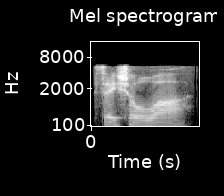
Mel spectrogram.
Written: Seychellois

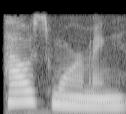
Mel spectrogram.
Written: housewarming

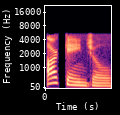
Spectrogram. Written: Gulf of Archangel

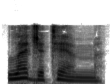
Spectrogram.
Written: legitim

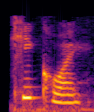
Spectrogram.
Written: kikoi

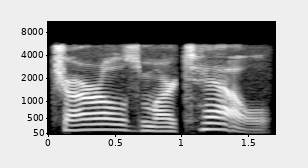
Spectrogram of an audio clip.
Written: Charles Martel

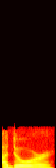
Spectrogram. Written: adore

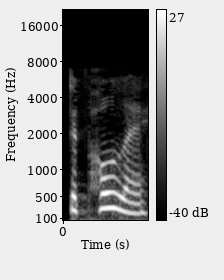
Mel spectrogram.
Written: zeppole

